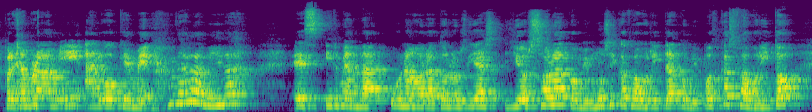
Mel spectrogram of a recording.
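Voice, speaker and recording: A woman's voice: on the high side, a little fast, bright, forceful tone. A woman podcast host giving a candid, confiding motivational talk. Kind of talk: motivational self-help talk. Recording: echoey room.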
